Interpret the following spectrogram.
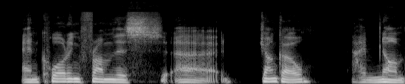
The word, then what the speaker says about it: Junko Yoshida: And quoting from this uh Junko I know I'm pronouncing that wrong. I'm so sorry. Junko Yoshida.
